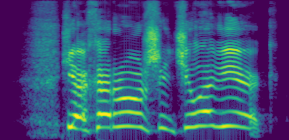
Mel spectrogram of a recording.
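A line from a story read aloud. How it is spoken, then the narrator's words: Wailing yell. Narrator (Russian): вопил он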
